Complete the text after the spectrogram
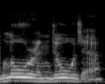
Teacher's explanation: there's a very common phenomenon in the English language, the intrusive R, as in law and order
